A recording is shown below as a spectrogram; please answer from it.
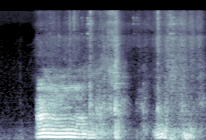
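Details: Belgian Malinois Bullet or Apollo in a tug-of-war game with a favorite toy; a sudden loud, tonal growl of under a second, then softer grumbling and rustle of the struggle.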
